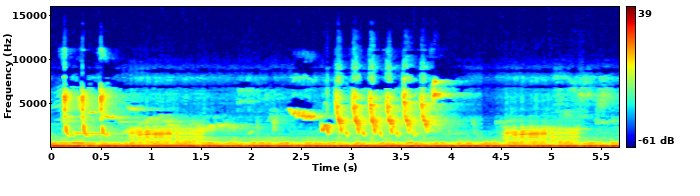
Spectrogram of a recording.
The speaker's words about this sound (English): How could you forget the nightingale?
